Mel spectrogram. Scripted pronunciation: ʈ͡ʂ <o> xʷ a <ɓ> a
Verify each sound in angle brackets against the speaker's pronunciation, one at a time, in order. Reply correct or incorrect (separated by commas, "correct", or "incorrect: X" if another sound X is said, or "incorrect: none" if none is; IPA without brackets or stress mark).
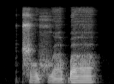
incorrect: ɔ, correct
